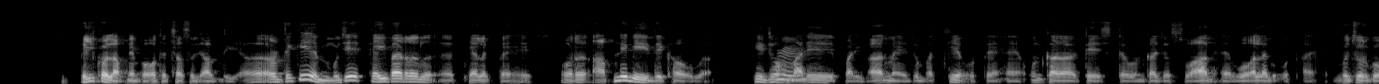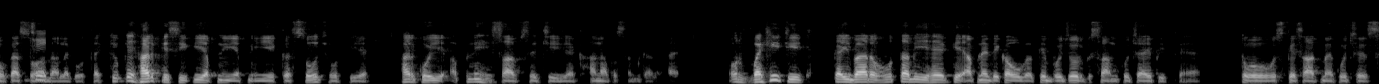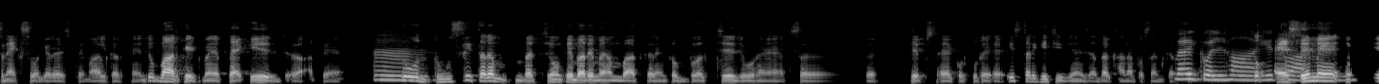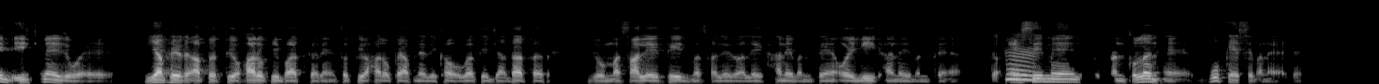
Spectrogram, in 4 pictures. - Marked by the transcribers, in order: other background noise; in English: "टेस्ट"; in English: "स्नैक्स"; in English: "मार्केट"; in English: "पैकेज्ड"; in English: "ऑयली"
- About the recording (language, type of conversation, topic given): Hindi, podcast, बजट में स्वस्थ भोजन की योजना कैसे बनाएं?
